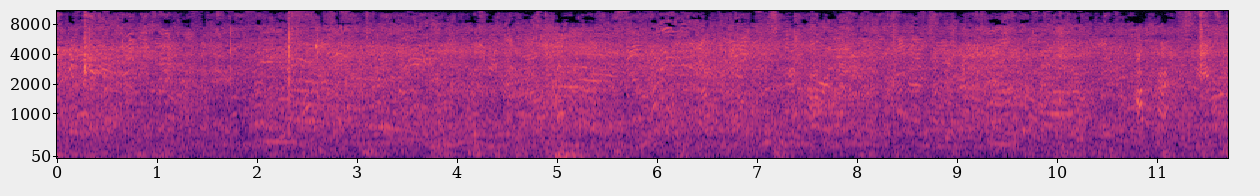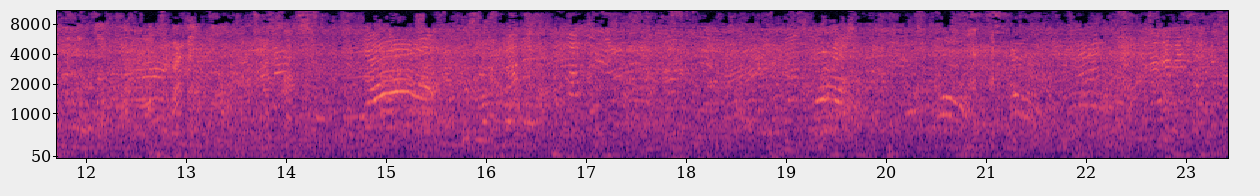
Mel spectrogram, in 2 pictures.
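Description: Children shout and squeal with excitement.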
